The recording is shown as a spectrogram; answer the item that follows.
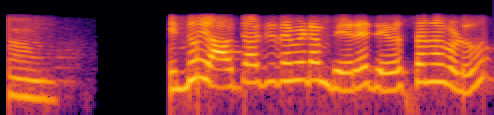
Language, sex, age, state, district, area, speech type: Kannada, female, 60+, Karnataka, Bangalore Rural, rural, conversation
